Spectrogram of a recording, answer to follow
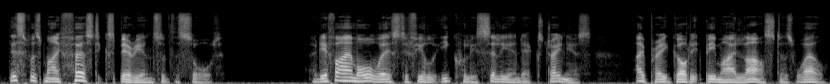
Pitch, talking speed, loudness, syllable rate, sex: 115 Hz, 200 wpm, -19 LUFS, 5.4 syllables/s, male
